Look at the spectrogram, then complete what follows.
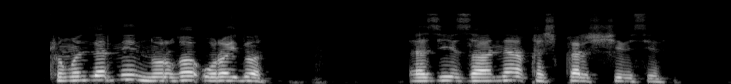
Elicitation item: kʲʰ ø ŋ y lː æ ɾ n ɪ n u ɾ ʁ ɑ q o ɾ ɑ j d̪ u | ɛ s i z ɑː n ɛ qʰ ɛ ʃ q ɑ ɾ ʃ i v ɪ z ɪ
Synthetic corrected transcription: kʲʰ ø ŋ y lː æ ɾ n ɪ n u ɾ ʁ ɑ ʔ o ɾ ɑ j d̪ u | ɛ z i z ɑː n ɛ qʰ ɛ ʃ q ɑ ɾ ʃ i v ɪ s ɪ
